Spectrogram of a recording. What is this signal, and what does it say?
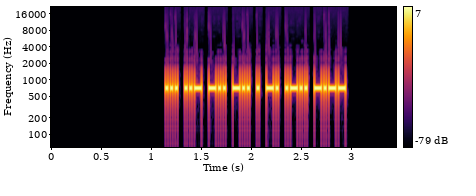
Morse code, heard as a keyed tone, about 50 wpm, 700 Hz. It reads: SUDDENLY
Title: LY Suffix - Top 100 Words with Base Words 50wpm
